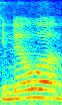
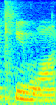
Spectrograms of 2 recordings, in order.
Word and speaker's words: quinoa: stuff is that couscous is it pronounced quinoa but it's actually quinoa and it's a cross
